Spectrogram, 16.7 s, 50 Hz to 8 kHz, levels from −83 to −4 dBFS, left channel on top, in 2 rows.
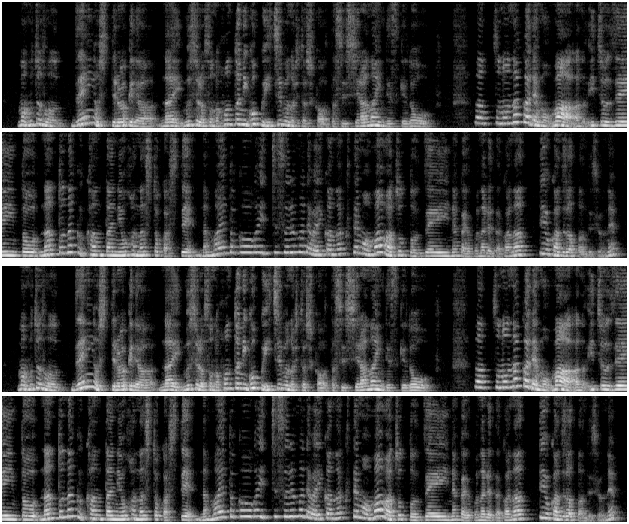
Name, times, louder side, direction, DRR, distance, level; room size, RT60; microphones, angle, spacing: voice 1, 0.2-5.7 6.3-16.5, right 2 dB, 80° right, -3 dB, 1.0 m, -22 dB
2.8 x 2.6 x 3.8 m, 0.24 s
head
